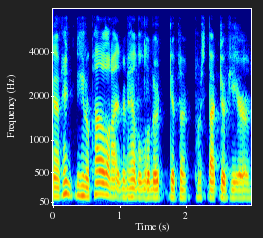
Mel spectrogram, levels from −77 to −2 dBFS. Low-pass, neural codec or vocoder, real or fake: 7.2 kHz; autoencoder, 22.05 kHz, a latent of 192 numbers a frame, VITS, trained on one speaker; fake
